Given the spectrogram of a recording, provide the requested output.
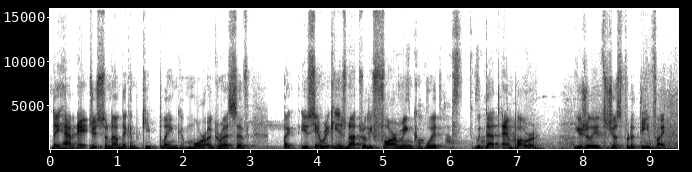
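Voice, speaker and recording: Against noticeable background noise, a man with a medium pitch speaks at a moderate pace, with ordinary pitch variation and very even loudness. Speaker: esports co-commentator. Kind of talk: live esports commentary, analysis. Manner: analytical, conversational.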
